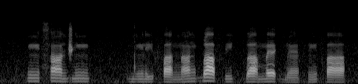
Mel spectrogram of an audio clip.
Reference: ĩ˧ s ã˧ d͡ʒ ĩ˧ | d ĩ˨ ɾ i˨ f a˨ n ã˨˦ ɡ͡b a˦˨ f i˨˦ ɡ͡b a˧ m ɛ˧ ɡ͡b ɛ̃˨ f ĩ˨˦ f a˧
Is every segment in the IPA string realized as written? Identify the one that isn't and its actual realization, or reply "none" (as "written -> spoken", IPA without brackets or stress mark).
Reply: none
